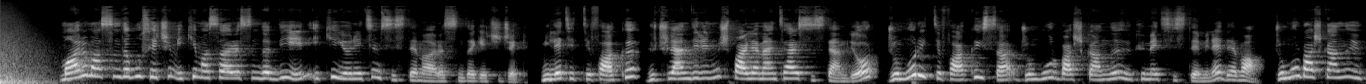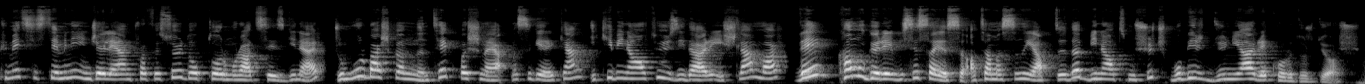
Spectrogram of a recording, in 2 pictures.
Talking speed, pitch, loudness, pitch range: 125 wpm, 265 Hz, -18 LUFS, 225-315 Hz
